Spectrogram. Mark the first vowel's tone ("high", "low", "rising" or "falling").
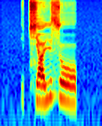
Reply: rising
